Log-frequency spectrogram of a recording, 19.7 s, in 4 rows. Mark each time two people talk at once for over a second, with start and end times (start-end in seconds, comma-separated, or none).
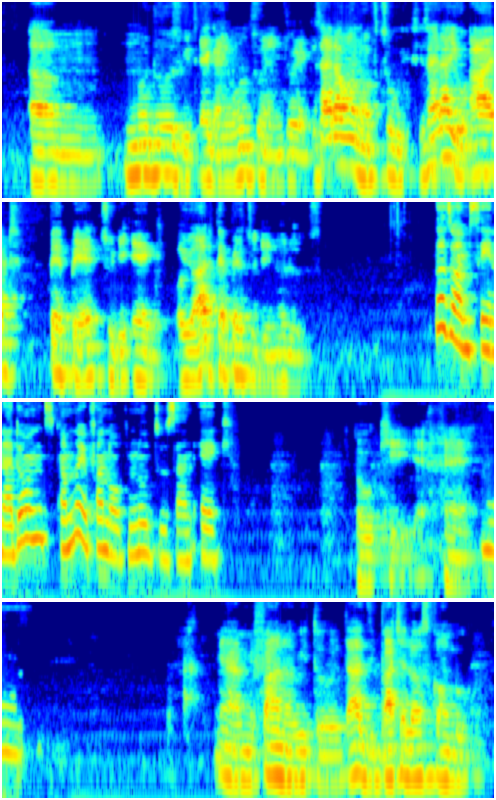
none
